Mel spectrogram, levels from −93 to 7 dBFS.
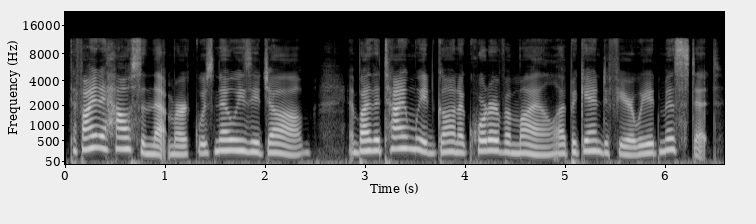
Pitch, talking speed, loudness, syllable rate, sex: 230 Hz, 280 wpm, -18 LUFS, 5.9 syllables/s, female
